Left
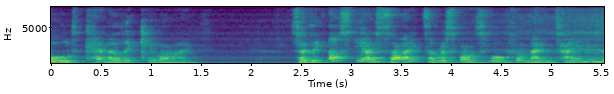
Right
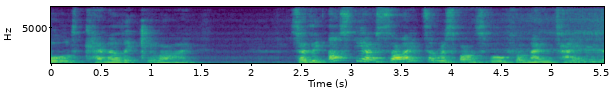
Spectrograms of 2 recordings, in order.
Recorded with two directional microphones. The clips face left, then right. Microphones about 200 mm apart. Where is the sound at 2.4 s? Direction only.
25° left (ahead or behind).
